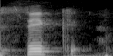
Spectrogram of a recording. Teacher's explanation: Dan kaf bila mati kena ada bunyi hamas, bunyi angin tu. Sik. Kalau kita pilih untuk waqaf di situ.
